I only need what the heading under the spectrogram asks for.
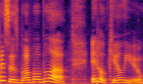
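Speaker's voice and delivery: calm, unbothered, matter-of-fact, no-fuss delivery. Imitating a gardener on a garden tour: imitating a matter-of-fact calm gardener. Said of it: "so matter of fact and, like, calm".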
